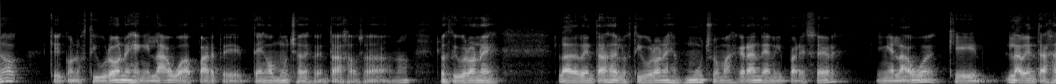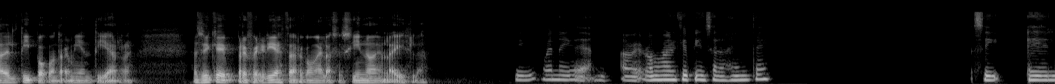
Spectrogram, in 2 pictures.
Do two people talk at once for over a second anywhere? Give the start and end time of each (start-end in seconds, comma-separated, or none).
none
